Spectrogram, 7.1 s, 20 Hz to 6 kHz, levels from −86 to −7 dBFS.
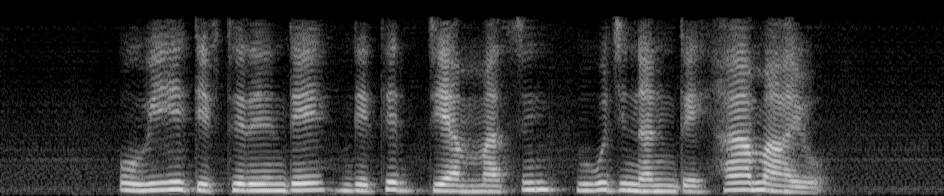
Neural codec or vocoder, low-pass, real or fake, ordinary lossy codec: codec, 16 kHz, 0.3 kbps, FocalCodec; 5.4 kHz; fake; MP3, 48 kbps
